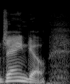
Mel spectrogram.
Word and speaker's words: Django: he spells it and he says the D is silent and Fran oero says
